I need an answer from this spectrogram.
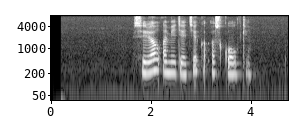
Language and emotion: Russian, neutral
